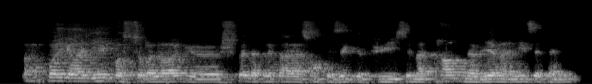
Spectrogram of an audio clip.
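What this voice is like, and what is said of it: Canadian French accent. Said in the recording (French): “un Canadien sur, euh, enfin un Français avec un accent, un accent différent”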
